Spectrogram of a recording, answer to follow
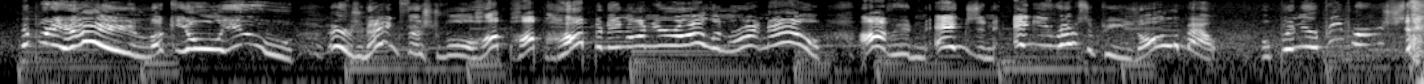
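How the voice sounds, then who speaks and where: A put-on character voice, extremely high in pitch, plays with a playful tone and very wide pitch swings. Loud background noise runs underneath. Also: moderate pace. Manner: goofy, playful.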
